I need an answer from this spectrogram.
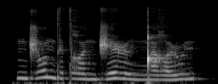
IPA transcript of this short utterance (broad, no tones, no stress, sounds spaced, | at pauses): n d͡ʒ ɔ n d ɛ t ʁ œ n d͡ʒ ɛ ɭ ə ɪ̯ ŋ͡ǃ a ʁ œ ɭ y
